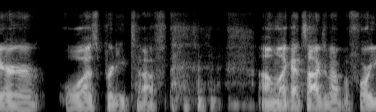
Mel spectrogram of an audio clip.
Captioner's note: laughing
